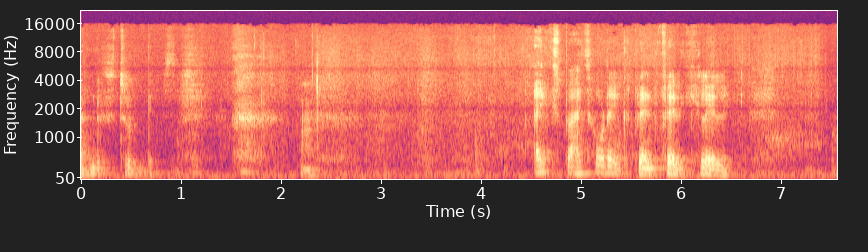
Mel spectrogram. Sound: laughs

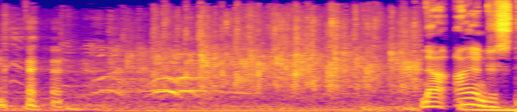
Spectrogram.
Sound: awkward laughter; couple of people cheer and clap

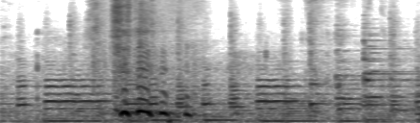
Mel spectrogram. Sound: laughs

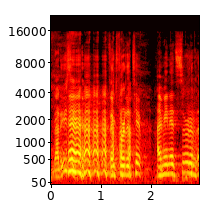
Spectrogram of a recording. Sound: laughing

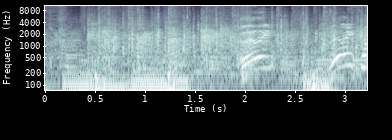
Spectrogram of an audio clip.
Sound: crowd applauding

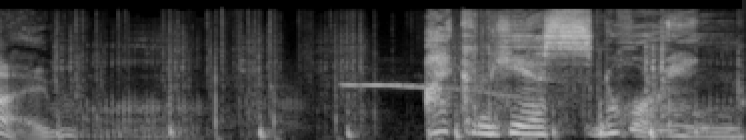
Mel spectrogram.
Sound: snoring

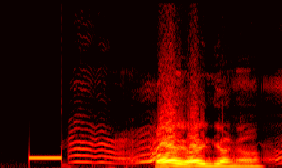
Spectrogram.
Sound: baby crying

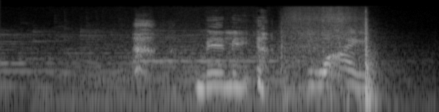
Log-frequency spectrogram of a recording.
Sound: sobs

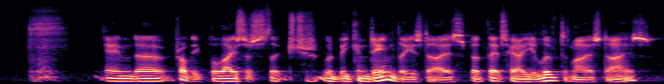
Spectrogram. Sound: sniffs

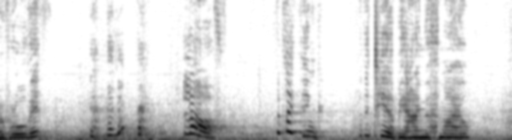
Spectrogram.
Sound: simpering

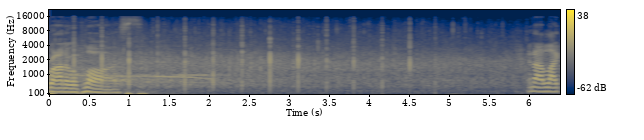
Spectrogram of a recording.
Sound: applause, cheering

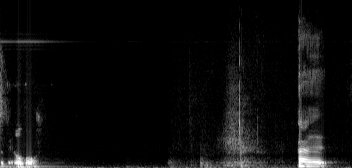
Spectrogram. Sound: silence

